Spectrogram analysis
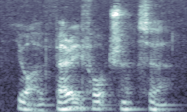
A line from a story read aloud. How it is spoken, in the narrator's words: the butler murmured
